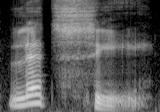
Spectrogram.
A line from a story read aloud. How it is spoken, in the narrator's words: said in his silkiest voice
